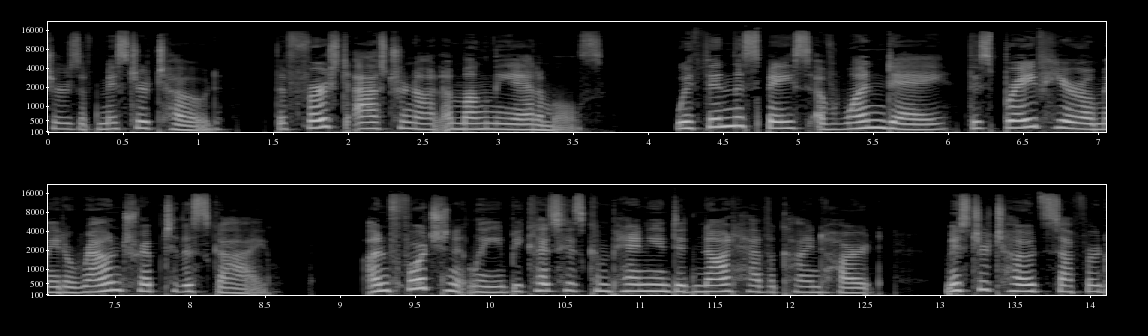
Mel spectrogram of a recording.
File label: Spanish - Argentina; LatinAmerica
